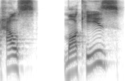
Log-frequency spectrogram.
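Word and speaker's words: Housemarque: House Marquee.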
